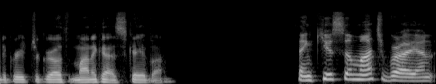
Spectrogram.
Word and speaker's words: Esgueva: like to welcome to grief to growth Monica escava thank you so much Brian and I can believe you you are able to pronounce my surname well oh well thank you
